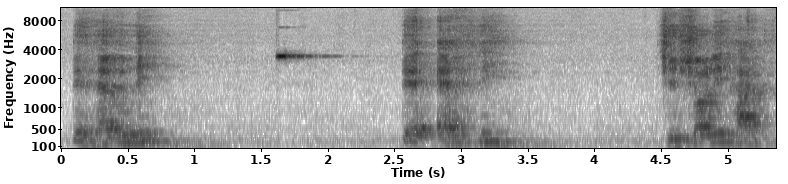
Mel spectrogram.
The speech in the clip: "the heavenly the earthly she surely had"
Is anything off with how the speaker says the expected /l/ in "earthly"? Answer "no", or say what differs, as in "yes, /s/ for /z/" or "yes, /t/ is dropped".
yes, /l/ is dropped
